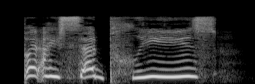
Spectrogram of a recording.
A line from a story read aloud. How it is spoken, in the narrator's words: he whines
